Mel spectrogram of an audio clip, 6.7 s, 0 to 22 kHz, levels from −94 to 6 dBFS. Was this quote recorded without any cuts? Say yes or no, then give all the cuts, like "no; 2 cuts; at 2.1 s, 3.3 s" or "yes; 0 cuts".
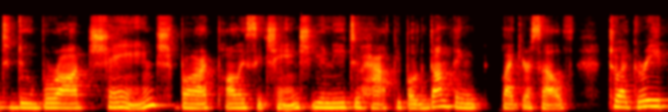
yes; 0 cuts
